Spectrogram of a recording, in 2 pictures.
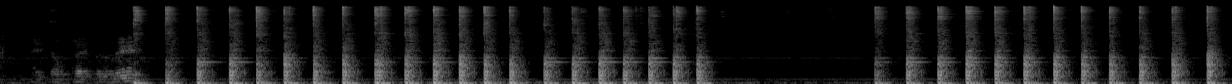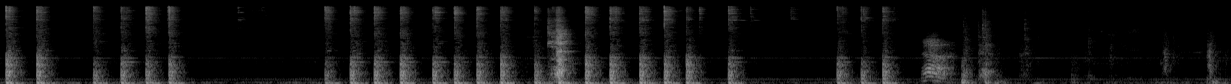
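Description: Metal plumber's tape being hammered flat: quick, even blows, about five a second, in four runs of several seconds with short pauses between, straightening the curl left from the tight end of the roll.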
